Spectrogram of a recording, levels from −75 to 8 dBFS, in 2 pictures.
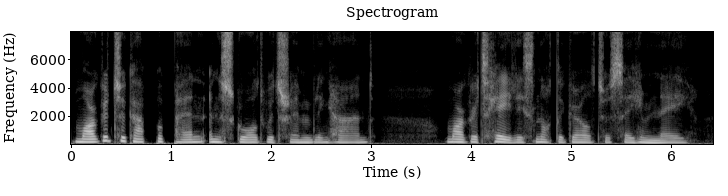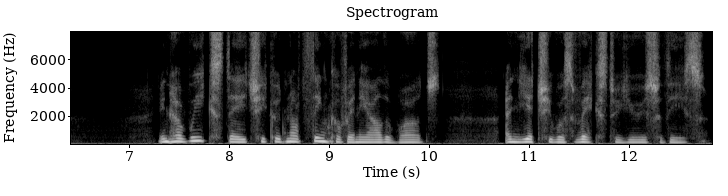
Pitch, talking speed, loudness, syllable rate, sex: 175 Hz, 185 wpm, -19 LUFS, 5.1 syllables/s, female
